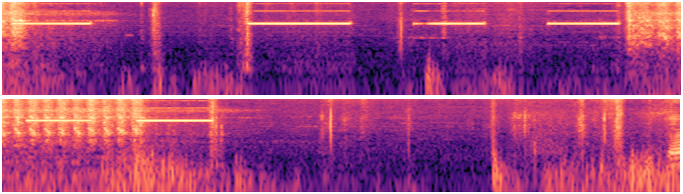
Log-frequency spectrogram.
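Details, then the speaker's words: Bobcat diesel loader that died while working, crank no start: starter cranks in repeated long bursts, engine never catches; diesel fuel pump gets no current, no fuel delivered, due to a blown fuel pump fuse. "Self मार इसका pump का switch काम नहीं कर रहा लगता है देखना पड़ेगा य डीजल नहीं पास कर रहा है इसलिए स्टार्ट नहीं हो रहा है लंबा सेल्प ले रहा है"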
